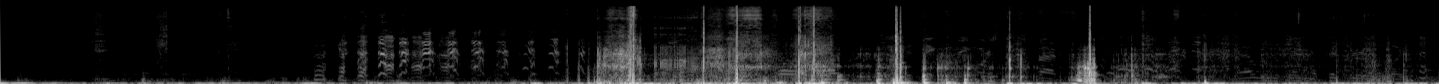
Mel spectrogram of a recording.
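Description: Handling noise from a camera being moved and rubbed against a padded vinyl boat seat: a run of knocks, bumps and scrapes on the microphone, loudest in the middle, over a low rumble, with voices heard at times.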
